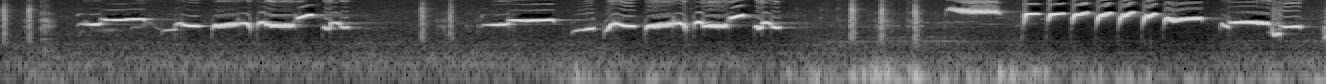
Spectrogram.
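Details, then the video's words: White-rumped shama singing competitively while flicking its tail: loud, varied whistled phrases with rising and falling slurs, quick chattery notes and a bright run of rapid rising whistles near the end, a few sharp clicks between phrases. "Chòe lửa hót đấu, đập đuôi cực hay."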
